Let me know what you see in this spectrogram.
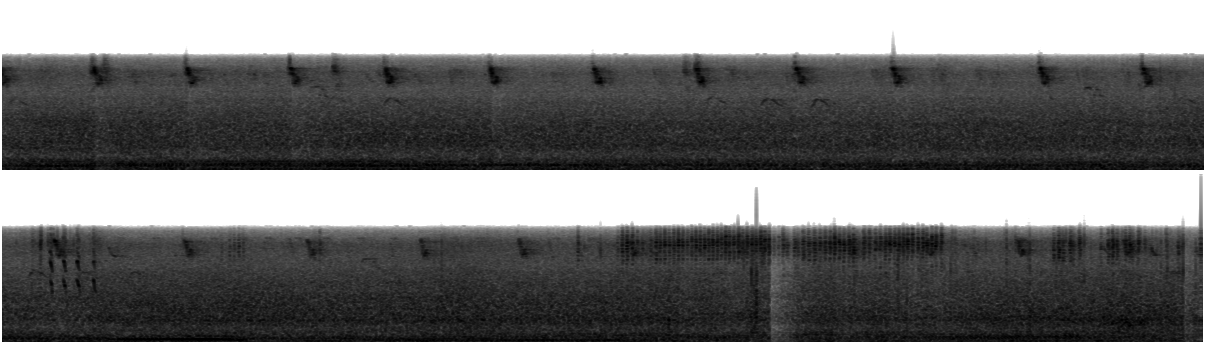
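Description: A bird chirping over and over, one short high chirp about every second and a quarter, over steady outdoor background noise.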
